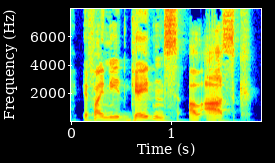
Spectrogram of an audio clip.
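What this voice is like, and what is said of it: Poor put-on Scottish accent. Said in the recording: “my Scottish accent sounds very similar to Helen's Boston one ... it kind of sounded like a Lucky Charms commercial”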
